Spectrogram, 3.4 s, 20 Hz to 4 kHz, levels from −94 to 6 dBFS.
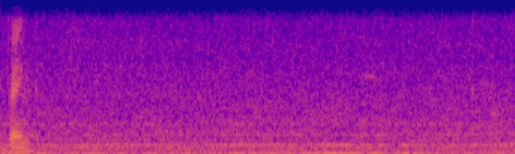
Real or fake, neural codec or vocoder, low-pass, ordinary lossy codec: real; none; 3.6 kHz; Opus, 24 kbps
